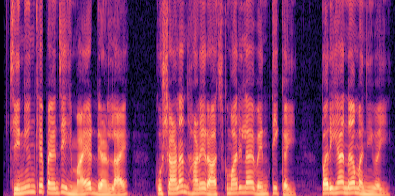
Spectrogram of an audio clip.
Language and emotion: Sindhi, neutral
